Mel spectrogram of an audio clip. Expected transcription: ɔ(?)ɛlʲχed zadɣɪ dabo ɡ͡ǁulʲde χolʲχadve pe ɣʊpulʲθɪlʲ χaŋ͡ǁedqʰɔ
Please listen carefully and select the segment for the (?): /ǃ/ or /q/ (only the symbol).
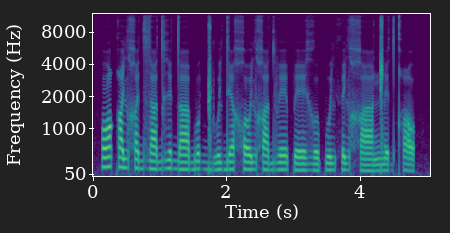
q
